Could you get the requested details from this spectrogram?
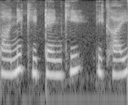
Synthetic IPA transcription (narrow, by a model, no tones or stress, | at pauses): paːnikiʈɛ̃ːŋki | d̪̥ɪkʰaːi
